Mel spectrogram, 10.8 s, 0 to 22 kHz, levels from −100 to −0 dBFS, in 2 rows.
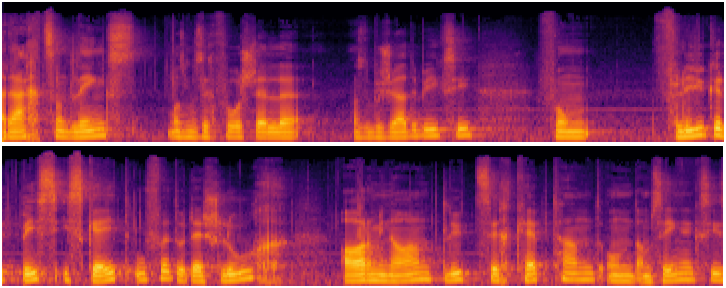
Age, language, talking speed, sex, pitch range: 30-49, German, 195 wpm, male, 100-120 Hz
